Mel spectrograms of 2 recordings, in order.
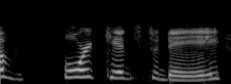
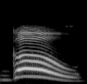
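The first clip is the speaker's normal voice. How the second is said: loud go; 3 semitones higher, 8 dB louder than usual. Shown as a demonstration. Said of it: "countdown for the kids".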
